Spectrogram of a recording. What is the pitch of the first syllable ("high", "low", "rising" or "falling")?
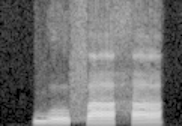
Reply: high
